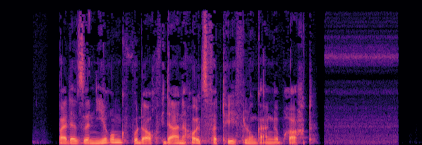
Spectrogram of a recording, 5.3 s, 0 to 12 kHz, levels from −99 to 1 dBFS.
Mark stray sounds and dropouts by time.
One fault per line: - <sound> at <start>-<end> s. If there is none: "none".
none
